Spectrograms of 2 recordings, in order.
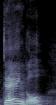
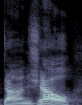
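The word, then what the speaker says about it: Dangel: with a French company whose name looks like dangle but I believe it's pronounced more like Danel to come out with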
